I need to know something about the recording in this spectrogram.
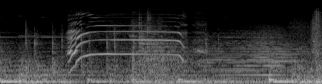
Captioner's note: screams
